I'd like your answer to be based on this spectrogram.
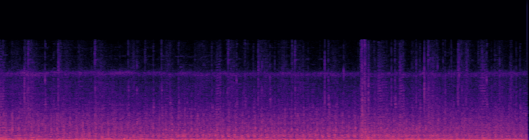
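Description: A helicopter roars at close range with a dense, constant rotor and engine drone, loud and unbroken throughout.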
